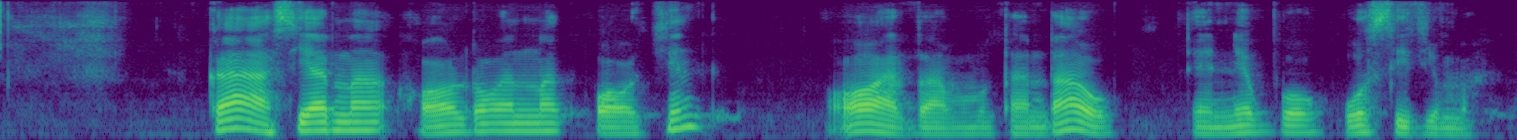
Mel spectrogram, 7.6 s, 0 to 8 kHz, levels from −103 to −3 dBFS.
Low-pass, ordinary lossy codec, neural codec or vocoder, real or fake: none; none; codec, 16 kHz, 4.8 kbps, FACodec; fake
